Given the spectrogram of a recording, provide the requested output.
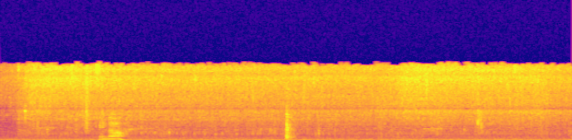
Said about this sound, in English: I'm going to fry it now.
